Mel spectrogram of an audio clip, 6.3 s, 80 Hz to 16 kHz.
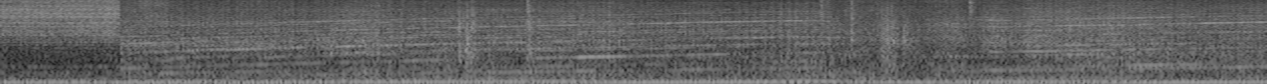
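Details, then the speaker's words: Twin-turbo 6.2 Crown Vic after new 5.13 rear gear install, cruising about 45 mph: steady engine and road hum with no whine; differential sounds quiet and healthy. "I mean, it's pretty quiet. I don't hear no crazy whining or anything like that, so I guess we done that right. It seems to be humming pretty good right now."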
